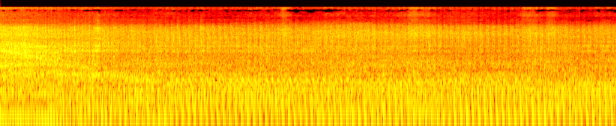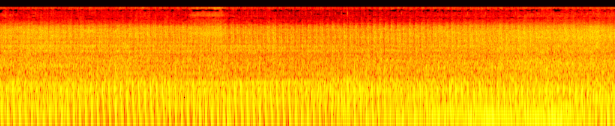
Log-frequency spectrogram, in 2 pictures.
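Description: A scooter engine idles with a steady, rapid putter close by.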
